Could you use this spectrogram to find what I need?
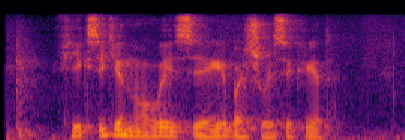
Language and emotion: Russian, neutral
